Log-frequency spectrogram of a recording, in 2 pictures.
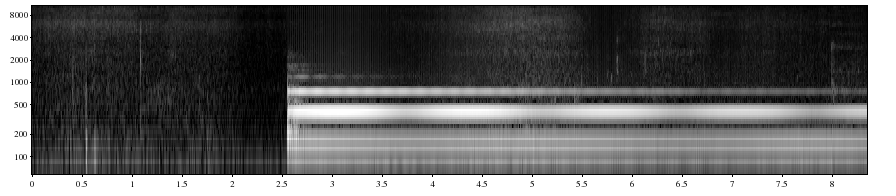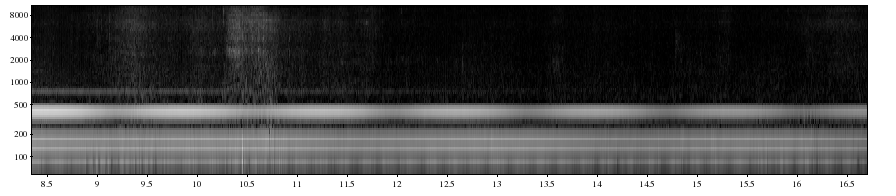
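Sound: bell ringing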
